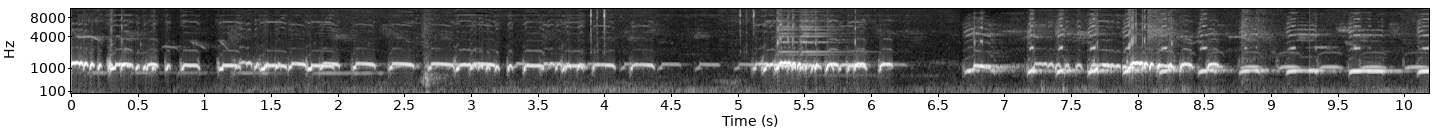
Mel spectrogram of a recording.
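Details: Zebra dove, a local bird, singing in a recording used to train and lure other doves; strings of rapid hooked cooing notes in a rolling trill, broken by short pauses, with faint clicks.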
